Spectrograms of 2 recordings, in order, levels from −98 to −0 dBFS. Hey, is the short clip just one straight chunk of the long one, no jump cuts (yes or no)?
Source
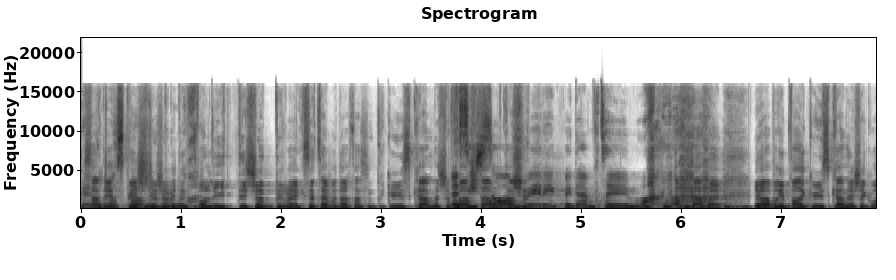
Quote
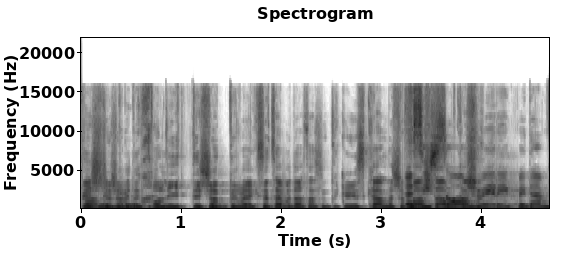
yes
